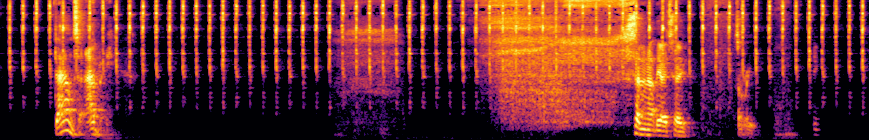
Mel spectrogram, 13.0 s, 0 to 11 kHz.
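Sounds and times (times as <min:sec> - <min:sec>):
clock ticking: 0:00.0 - 0:13.0.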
